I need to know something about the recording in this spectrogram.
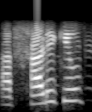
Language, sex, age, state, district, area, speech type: Bengali, female, 45-60, West Bengal, Darjeeling, urban, conversation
